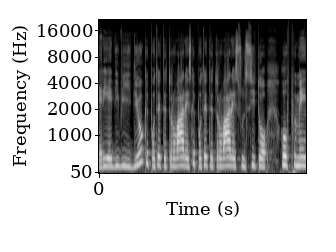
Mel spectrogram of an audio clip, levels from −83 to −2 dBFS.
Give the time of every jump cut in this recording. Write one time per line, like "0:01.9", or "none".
0:01.8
